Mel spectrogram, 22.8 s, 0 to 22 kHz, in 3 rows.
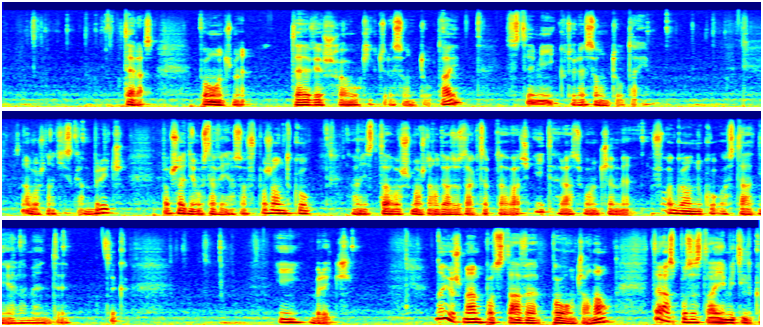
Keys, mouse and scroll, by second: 8.2 click, 18.4 click.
